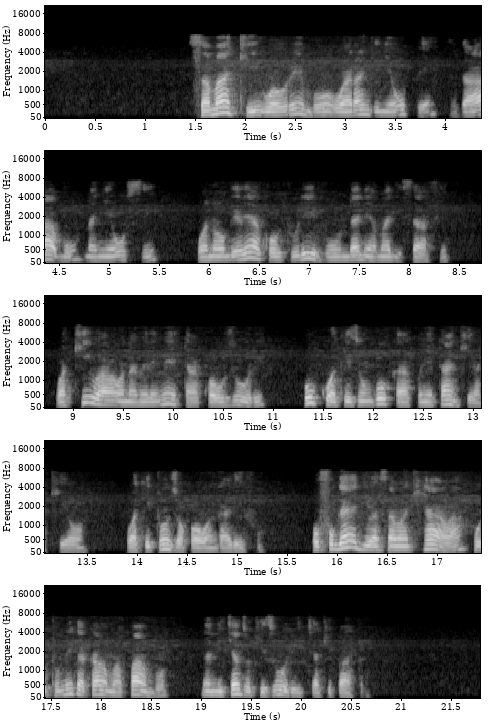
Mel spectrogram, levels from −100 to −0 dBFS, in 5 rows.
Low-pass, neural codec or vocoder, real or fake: 7.2 kHz; none; real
